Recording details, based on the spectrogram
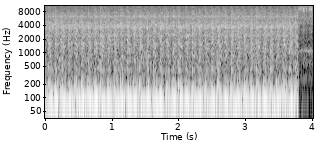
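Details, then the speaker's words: Porsche 997 911 Turbo, manual, with a replacement engine on its first start after rebuild: low, steady flat-six idle with some belt noise but otherwise quiet, no knock or rattle. "There is some belt noise in there, but otherwise, this sounds really quiet."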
